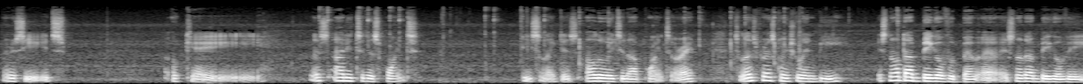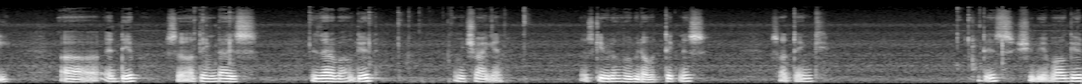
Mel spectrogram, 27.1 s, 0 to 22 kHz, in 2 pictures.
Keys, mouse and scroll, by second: 2.6-4.3 scroll up 2, 4.3 shift+right click, 5.1 shift+right click, 5.9 ctrl+z, 6.3-7.5 shift+right drag, 7.5-27.0 middle drag, 8.4-8.8 scroll down 2, 9.0-9.9 scroll up 4, 10.9 ctrl+b, 16.3 shift+click, 16.5 scroll down 2, 17.7-18.4 scroll up 2, 19.1 ctrl+z, 20.0 ctrl+b, 25.9 shift+click, 26.1 scroll down 2.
